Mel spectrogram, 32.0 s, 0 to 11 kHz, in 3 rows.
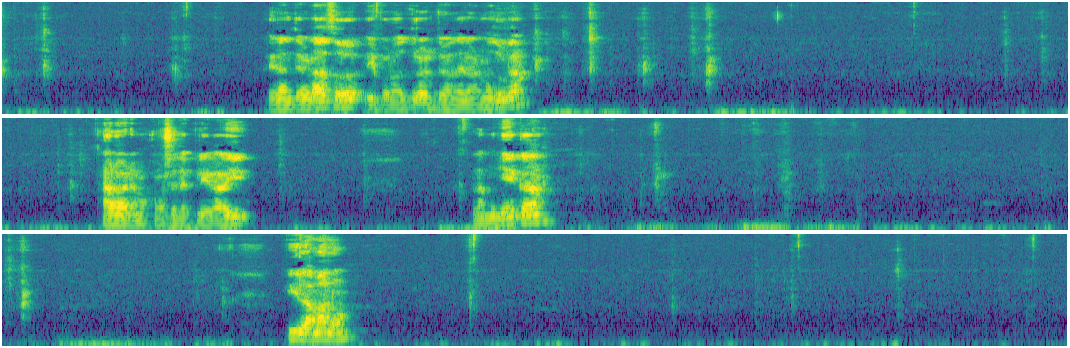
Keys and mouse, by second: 0.2-1.4 ctrl+middle drag, 1.4 alt+shift+right click, 1.9-3.5 shift+middle drag, 3.5 alt+shift+right click, 3.7-8.8 middle drag, 6.9 ctrl+e, 8.8 right click, 9.1-14.9 middle drag, 14.9 alt+right click, 15.3 middle click, 15.8 alt+shift+right click, 16.2 middle click, 16.7 alt+shift+right click, 17.5-24.1 middle drag, 21.3 ctrl+e, 24.1 right click, 24.4-25.7 middle drag, 25.7 ctrl+right click, 26.1-27.7 middle drag, 27.7-29.3 ctrl+right drag, 29.3-30.4 middle drag, 30.4-31.7 shift+right drag, 31.7-31.9 middle drag.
